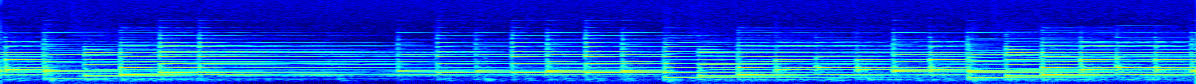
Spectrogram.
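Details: Soft electric piano music with sustained chords and gentle melody notes, with no animal sounds.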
